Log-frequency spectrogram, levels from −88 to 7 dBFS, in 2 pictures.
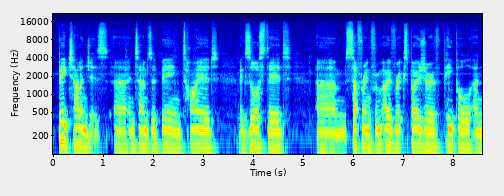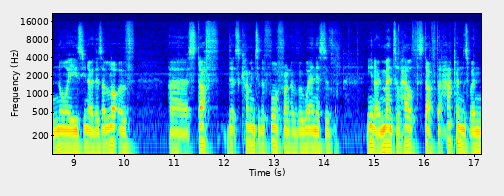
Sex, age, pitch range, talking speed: male, 30-49, 120-140 Hz, 145 wpm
